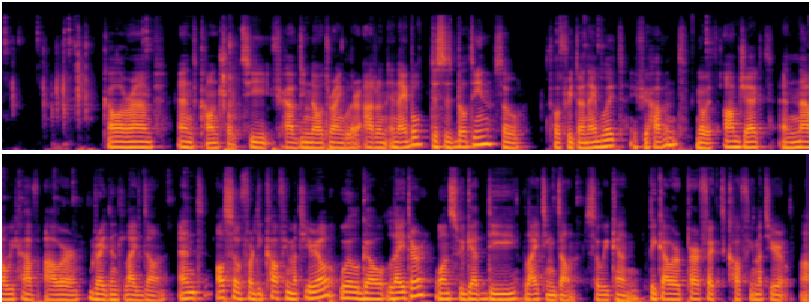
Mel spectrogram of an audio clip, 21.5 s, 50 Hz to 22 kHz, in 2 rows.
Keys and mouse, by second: 0.3 alt+right click, 0.8 shift+a, 3.0 ctrl+t, 7.4 click, 7.9 middle click, 9.2 click, 10.8 middle click, 11.5 middle click, 12.7 middle click, 18.1 middle click.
